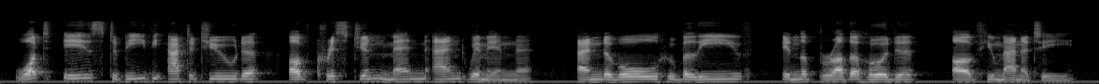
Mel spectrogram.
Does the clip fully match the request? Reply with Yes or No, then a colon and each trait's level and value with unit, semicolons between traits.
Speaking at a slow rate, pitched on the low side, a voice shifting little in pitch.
Yes: slow, 115 wpm; low, 120 Hz; narrow, 2.0 semitones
